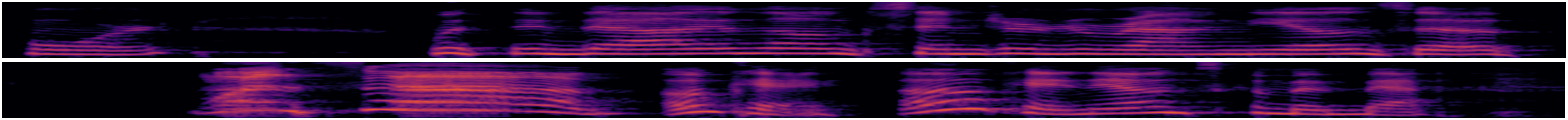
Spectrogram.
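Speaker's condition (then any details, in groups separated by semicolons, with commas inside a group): Myotonic dystrophy; progressive muscular disease affecting mobility; weaker, low energy, changing mobility, acupuncture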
